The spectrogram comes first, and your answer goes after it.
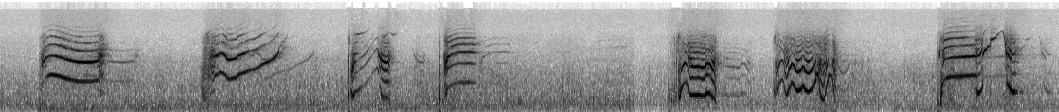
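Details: Namu, one of the first captured killer whales, gives wailing, rising-and-falling distress cries on a hydrophone while being towed toward Seattle and Puget Sound, with other whales nearby. Each cry lasts about a second, with short pauses between.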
